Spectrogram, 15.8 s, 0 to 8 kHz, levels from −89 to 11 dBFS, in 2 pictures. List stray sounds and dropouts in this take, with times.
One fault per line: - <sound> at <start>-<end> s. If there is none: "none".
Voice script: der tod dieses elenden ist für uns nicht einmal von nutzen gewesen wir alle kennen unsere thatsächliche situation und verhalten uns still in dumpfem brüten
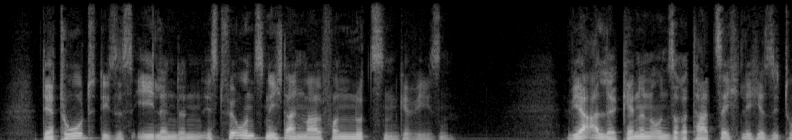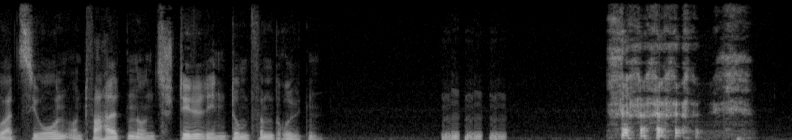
- laugh at 12.3-13.0 s
- laugh at 14.0-15.5 s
